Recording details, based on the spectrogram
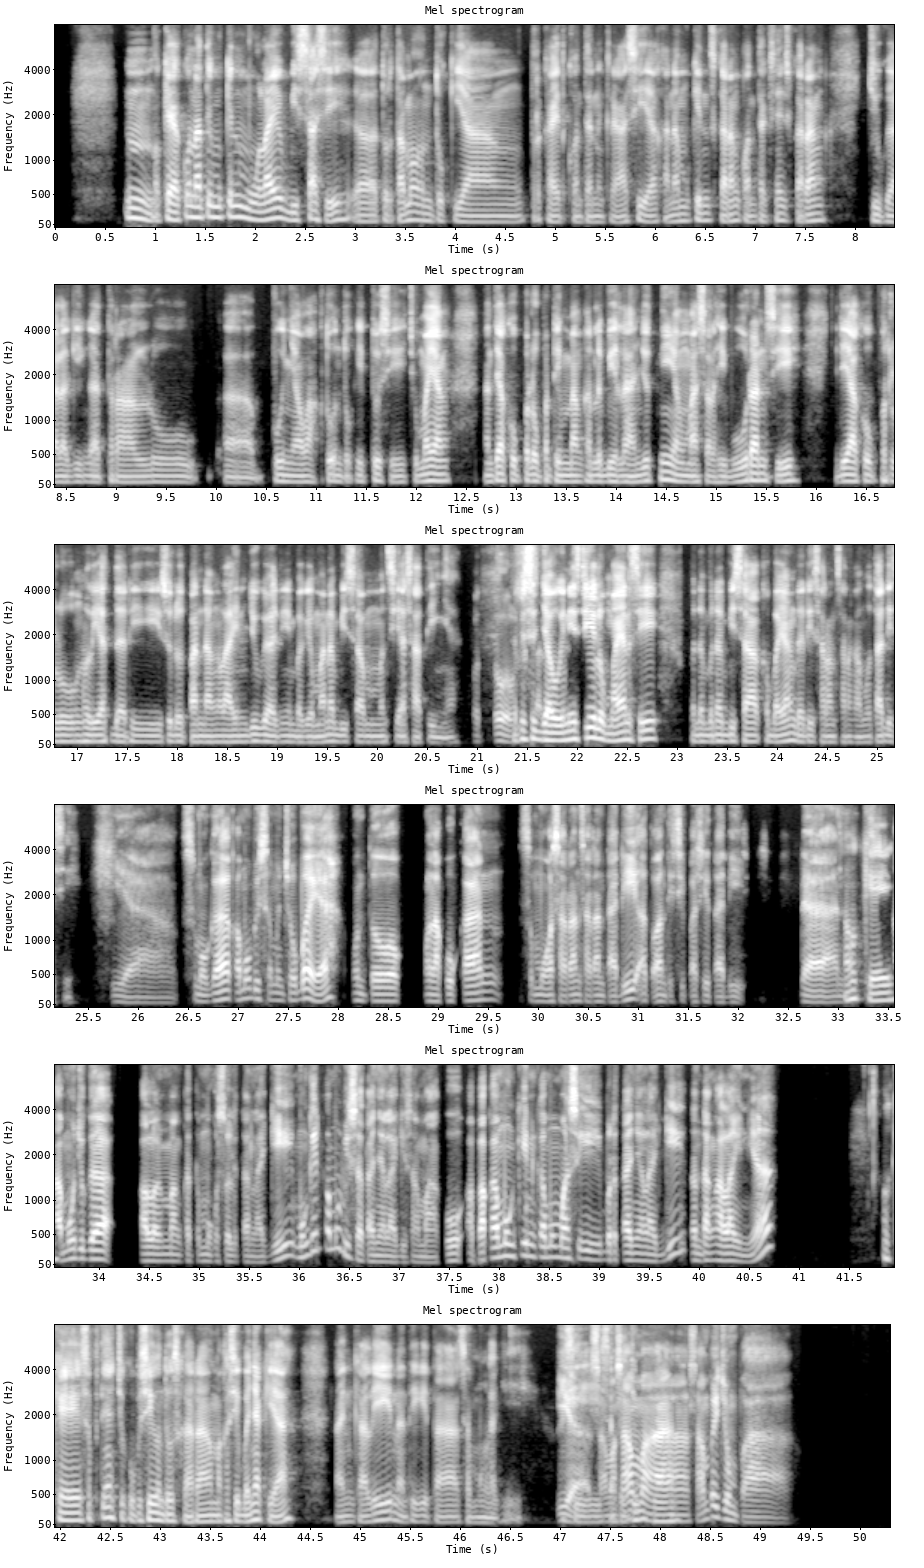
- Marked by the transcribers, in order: snort; other background noise; inhale
- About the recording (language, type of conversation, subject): Indonesian, advice, Mengapa banyak langganan digital yang tidak terpakai masih tetap dikenai tagihan?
